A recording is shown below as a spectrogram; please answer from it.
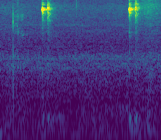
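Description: Two faint computer mouse clicks, one about half a second in and one near the end, over quiet room tone.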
